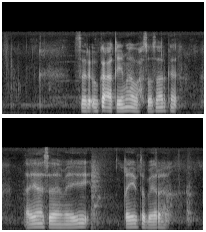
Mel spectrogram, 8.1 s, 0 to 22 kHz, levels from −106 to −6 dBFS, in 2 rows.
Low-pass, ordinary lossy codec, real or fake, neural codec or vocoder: 7.2 kHz; none; real; none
